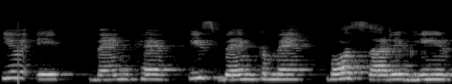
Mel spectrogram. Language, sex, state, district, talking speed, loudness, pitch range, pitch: Hindi, female, Bihar, Lakhisarai, 160 wpm, -25 LUFS, 230-275 Hz, 230 Hz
